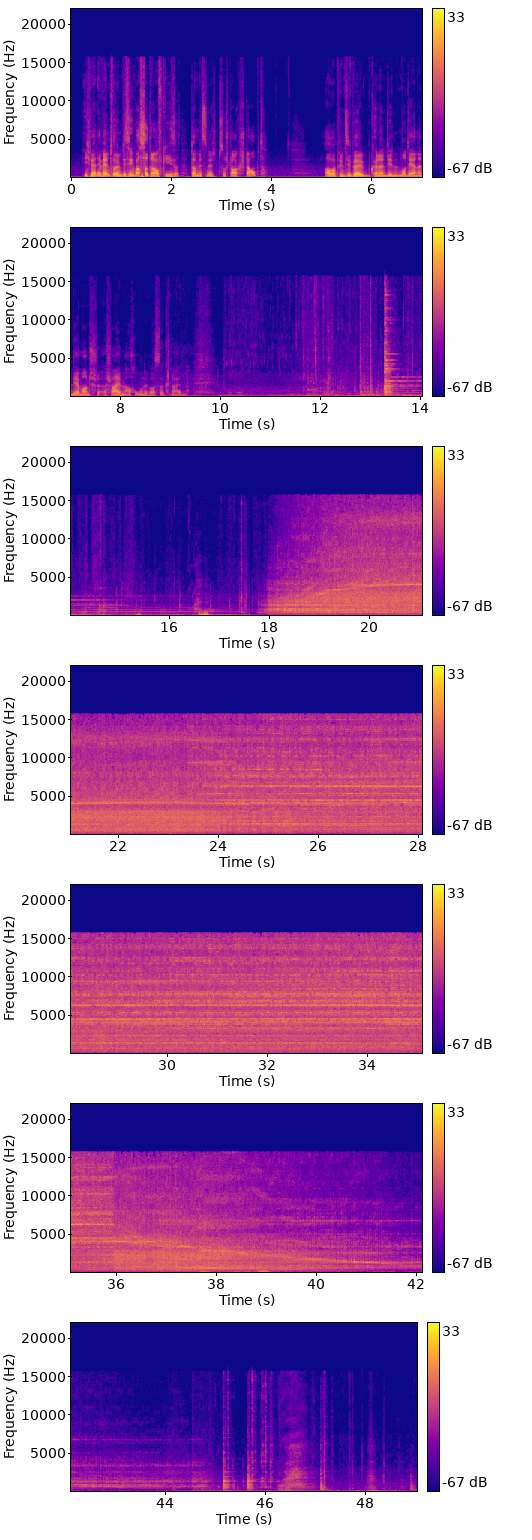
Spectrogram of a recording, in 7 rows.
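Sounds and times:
angle grinder whining: 0:13.8 - 0:45.1.

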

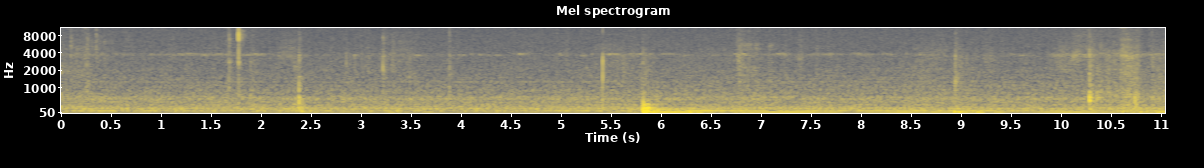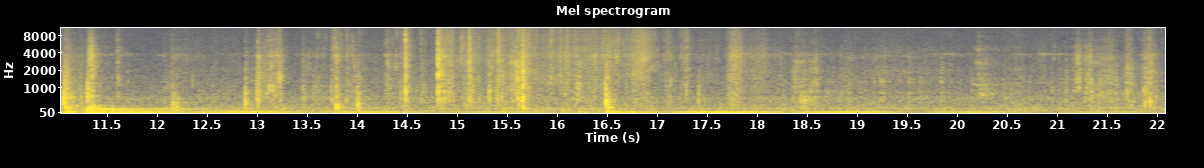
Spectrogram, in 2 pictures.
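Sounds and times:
low thump: 0:05.8 - 0:06.3, 0:11.1 - 0:13.0
plastic wrap crinkling: 0:12.9 - 0:18.0.

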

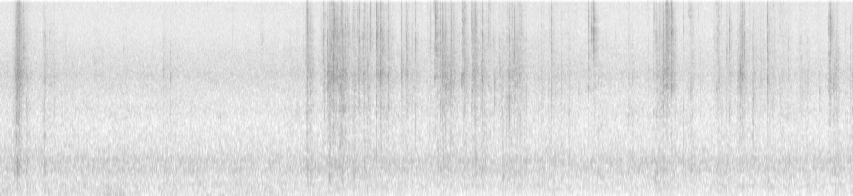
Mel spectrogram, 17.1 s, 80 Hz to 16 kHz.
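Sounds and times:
low background noise: 0:00.0 - 0:17.0
chip bags crinkling: 0:00.2 - 0:01.2, 0:05.9 - 0:17.0.

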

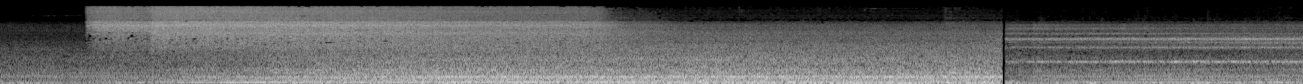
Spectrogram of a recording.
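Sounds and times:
train running rush: 0:00.0 - 0:13.0.

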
